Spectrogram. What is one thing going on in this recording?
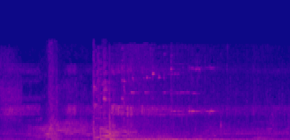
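A bottle shatters and fire bursts up with a loud whoosh.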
